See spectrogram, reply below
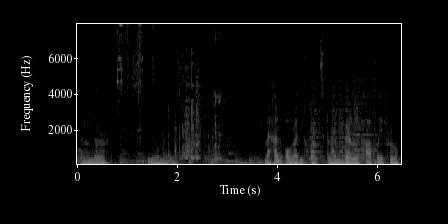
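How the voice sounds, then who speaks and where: A teenage male game streamer thinking aloud in casual live chat, halting and stumbling over words as he goes. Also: mid-range voice, monotone, loud music behind the voice. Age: teens.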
